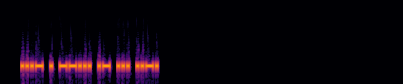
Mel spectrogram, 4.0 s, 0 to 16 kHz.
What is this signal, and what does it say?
Morse code, heard as a keyed tone, about 52 wpm, 700 Hz. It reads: VE7ASF
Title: DXCC-100 Call Signs - 6 Characters - Repeated 3x - 50wpm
